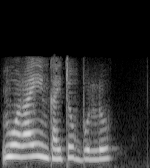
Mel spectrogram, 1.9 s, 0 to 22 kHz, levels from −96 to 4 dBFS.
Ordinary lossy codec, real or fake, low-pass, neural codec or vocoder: AAC, 24 kbps; fake; 5.4 kHz; codec, 16 kHz, 0.5 kbps, X-Codec, HuBERT features, trained on LibriSpeech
